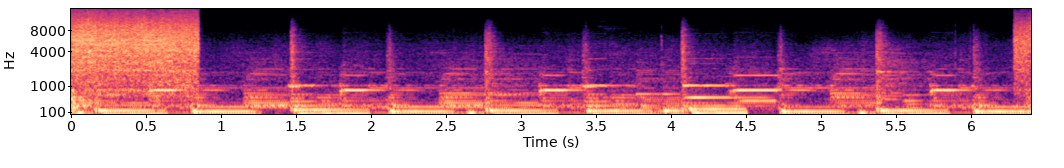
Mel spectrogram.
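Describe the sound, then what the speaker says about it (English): Onions and garlic fry in a pan for lumpia and are stirred: a loud burst of sizzle, then steady frying with regular, rhythmic scraping strokes close by. "Give it a stir."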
